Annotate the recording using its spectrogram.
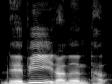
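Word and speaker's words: לֵוִי: 이 레위라는 이름이 히브리어로는 레비라는 발음인데 달라붙다, 연합된 이런 뜻이에요.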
